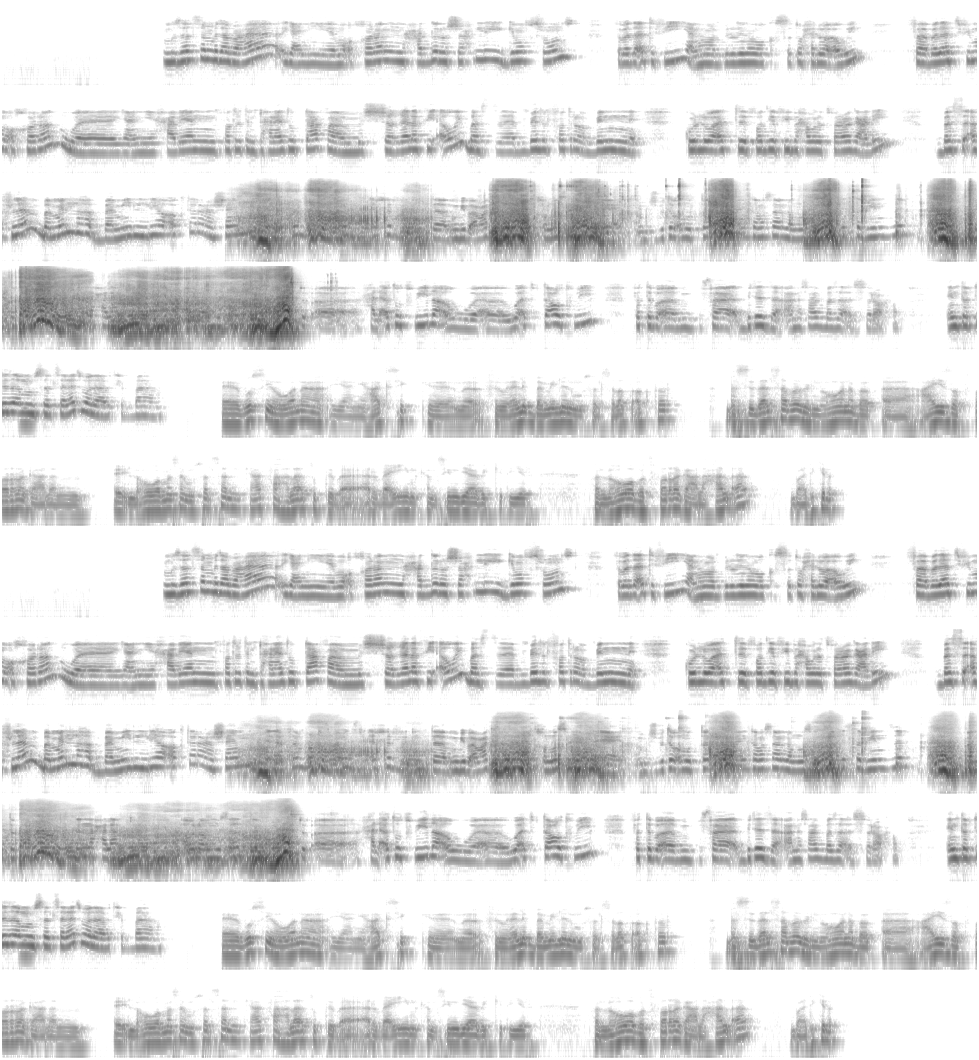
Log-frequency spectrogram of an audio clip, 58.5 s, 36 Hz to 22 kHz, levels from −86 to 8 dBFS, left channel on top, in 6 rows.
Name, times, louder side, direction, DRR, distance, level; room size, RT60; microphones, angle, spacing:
voice 1, 1.6-28.6 29.1-38.1 38.7-40.6, right 3 dB, 40° right, 0.8 m, -44 dB
Zipper (clothing), 21.9-23.8 24.4-25.8 26.1-26.9 27.4-28.1 28.4-32.2 32.5-32.6, left 5 dB, 90° left, 0.5 m, -28 dB
voice 2, 41.2-45.7 46.2-49.6 49.9-56.2 56.6-57.0, equal, ahead, 0.7 m, -46 dB
5.7 x 4.3 x 5.8 m
head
